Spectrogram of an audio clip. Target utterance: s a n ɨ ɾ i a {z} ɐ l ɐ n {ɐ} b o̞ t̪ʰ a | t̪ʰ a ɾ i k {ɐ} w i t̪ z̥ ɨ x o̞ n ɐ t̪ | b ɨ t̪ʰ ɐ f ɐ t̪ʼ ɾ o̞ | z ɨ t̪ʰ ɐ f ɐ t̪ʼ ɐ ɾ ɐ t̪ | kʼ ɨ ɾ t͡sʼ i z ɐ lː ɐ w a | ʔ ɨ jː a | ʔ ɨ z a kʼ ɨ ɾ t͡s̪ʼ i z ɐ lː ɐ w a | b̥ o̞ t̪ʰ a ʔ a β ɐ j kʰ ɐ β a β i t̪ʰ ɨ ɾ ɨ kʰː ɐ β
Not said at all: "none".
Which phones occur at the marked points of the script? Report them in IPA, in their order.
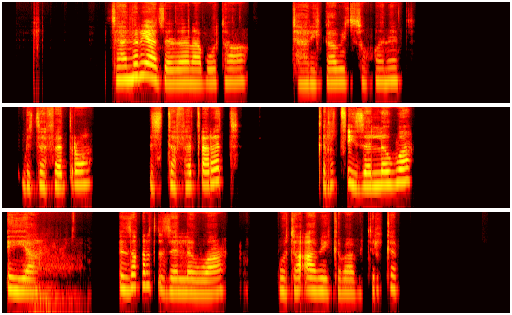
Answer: z, a, a

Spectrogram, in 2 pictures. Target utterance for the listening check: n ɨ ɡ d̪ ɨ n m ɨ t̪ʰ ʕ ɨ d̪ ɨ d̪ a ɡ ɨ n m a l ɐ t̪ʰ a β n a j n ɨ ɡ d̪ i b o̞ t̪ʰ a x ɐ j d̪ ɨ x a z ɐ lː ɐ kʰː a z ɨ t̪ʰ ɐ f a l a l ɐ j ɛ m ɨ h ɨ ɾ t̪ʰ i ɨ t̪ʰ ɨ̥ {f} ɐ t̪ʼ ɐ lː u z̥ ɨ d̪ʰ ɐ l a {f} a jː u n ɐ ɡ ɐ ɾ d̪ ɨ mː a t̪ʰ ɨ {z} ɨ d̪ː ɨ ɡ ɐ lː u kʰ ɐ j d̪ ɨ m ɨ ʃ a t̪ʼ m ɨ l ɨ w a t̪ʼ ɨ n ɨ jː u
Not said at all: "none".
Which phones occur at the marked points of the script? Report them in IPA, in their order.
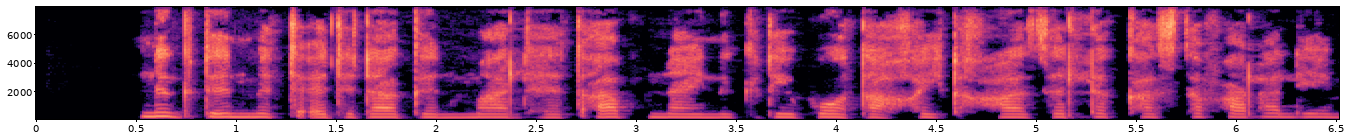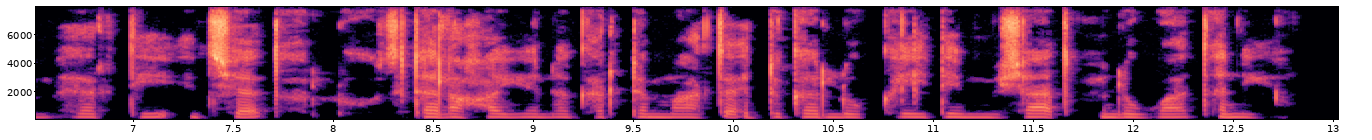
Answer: ʃ, x, ʕ

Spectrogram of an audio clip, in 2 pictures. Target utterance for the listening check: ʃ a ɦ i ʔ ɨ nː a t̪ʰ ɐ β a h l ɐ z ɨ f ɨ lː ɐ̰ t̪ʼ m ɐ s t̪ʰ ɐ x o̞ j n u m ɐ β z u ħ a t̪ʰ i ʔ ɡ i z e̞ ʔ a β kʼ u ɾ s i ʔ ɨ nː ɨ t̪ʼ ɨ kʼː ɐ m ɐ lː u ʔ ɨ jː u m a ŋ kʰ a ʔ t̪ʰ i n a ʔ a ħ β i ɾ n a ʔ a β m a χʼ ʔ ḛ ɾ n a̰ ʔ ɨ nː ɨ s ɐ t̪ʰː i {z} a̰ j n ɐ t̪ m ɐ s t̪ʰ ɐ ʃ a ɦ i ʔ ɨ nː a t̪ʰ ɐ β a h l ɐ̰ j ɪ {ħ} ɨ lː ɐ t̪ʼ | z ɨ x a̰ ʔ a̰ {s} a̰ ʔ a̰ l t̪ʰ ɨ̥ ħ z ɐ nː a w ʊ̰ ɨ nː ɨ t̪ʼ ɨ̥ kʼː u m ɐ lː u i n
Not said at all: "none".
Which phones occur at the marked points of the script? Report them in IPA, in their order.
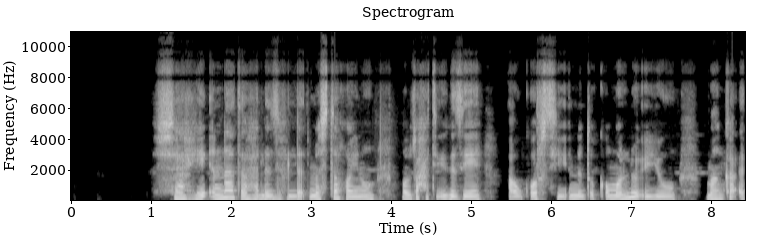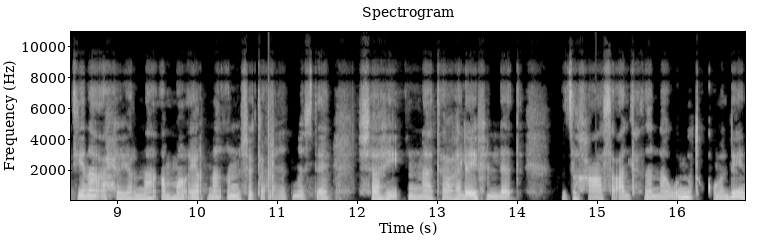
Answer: ʕ, f, s

